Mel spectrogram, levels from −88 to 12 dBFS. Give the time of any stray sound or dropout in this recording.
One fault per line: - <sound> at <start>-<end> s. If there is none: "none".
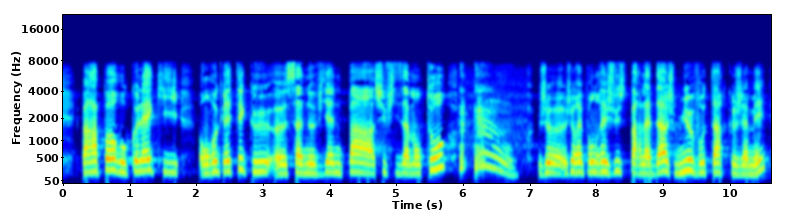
- throat clearing at 5.9-6.8 s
